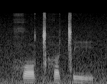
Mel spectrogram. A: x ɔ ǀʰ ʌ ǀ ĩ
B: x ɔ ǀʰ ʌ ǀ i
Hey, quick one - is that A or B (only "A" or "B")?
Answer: B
